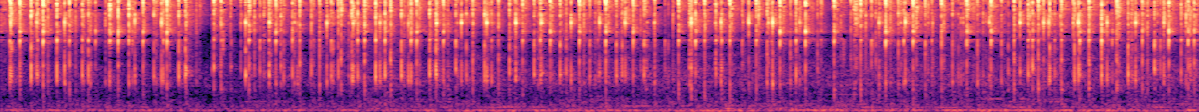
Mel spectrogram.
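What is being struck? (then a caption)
Faceted glass perfume bottle with metal cap. A small faceted, diamond-shaped glass perfume bottle with a silver metallic cap is held in one hand and tapped rapidly with long nails. The result is a continuous stream of quick, bright, clicky ticks that die away almost instantly, over a faint steady low hum.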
